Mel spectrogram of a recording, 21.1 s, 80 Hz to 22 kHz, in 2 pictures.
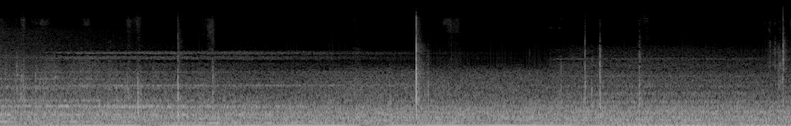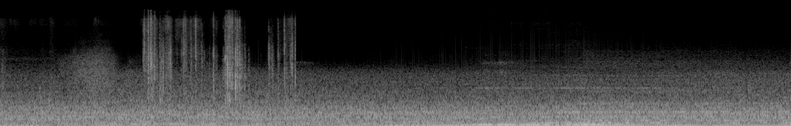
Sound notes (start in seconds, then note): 5.1 latch clicks; 12.4 packets crinkling; 17.1 soft tense music continues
